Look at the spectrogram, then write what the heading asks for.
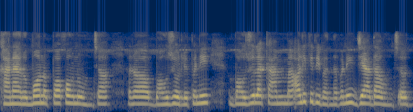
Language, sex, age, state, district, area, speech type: Nepali, female, 30-45, West Bengal, Darjeeling, urban, spontaneous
